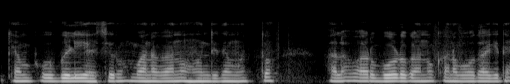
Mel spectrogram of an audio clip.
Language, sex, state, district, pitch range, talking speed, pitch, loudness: Kannada, male, Karnataka, Belgaum, 145-155 Hz, 115 wpm, 150 Hz, -23 LUFS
